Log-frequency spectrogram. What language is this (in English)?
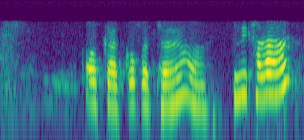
Assamese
